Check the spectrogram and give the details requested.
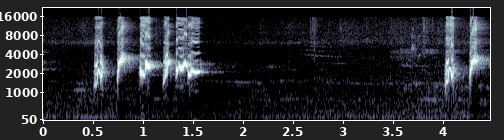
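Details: Red-whiskered bulbul singing to stimulate other birds into competitive song; two short phrases of four to five loud, warbling, slurred whistled notes, each phrase about a second long, separated by a pause of over two seconds.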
